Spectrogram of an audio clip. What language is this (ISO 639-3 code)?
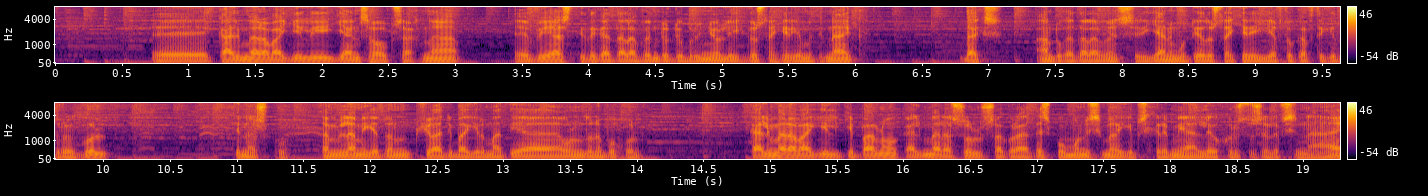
ell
